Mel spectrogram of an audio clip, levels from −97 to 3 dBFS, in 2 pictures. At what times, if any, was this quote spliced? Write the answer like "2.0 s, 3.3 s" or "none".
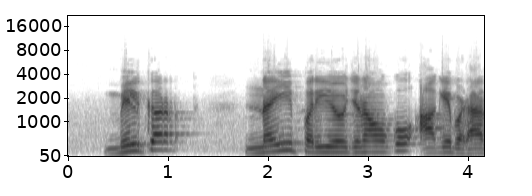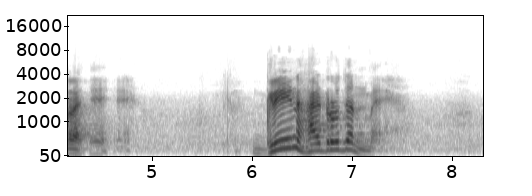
2.8 s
